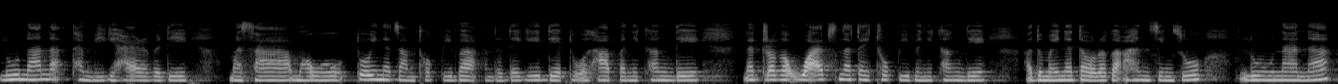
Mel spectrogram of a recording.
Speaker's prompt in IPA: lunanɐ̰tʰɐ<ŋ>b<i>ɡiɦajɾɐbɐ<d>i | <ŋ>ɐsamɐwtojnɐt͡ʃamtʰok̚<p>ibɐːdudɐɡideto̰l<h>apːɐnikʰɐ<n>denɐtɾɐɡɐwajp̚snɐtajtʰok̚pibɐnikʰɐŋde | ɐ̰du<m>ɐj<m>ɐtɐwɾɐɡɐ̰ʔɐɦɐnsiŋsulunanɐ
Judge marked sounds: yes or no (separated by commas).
no, yes, yes, no, yes, yes, no, yes, no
